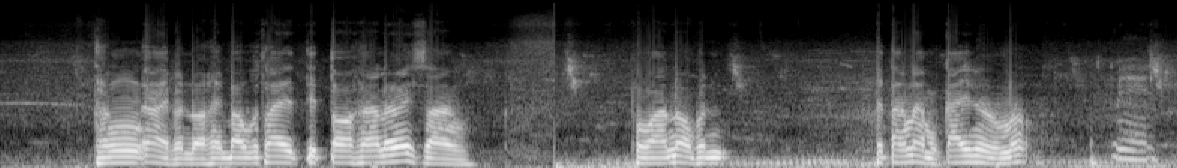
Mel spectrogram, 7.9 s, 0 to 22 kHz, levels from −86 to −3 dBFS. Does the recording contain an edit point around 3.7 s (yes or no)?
yes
